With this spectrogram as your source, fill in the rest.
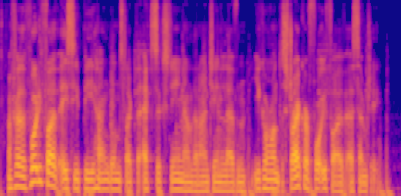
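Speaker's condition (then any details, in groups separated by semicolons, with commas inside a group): No condition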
